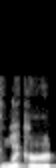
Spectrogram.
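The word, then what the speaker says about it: Likert: that we rate on ler it's actually pronounced licker but nobody likes the way that sounds um lier type scales where I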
